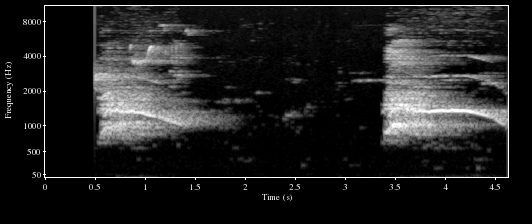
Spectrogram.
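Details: Red fox screaming: two long, drawn-out wailing cries, each starting high and strident then sliding gradually downward in pitch before fading. A quiet gap of about a second and a half separates them.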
